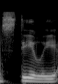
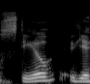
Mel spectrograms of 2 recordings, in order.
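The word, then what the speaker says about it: stele: the Tell Dan Steely, I know when I first read it, I'm like, what is that? Stell Steel? You say it like Steely.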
